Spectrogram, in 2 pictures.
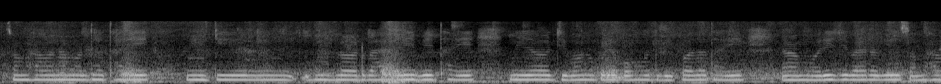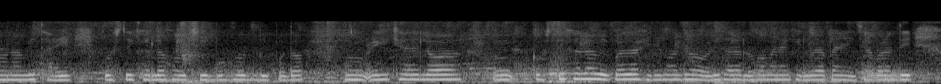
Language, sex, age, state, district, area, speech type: Odia, female, 18-30, Odisha, Subarnapur, urban, spontaneous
